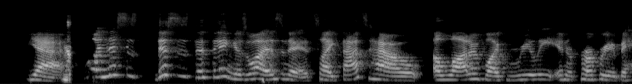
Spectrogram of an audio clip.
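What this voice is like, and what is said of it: Usual voice. Nothing is said of it.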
